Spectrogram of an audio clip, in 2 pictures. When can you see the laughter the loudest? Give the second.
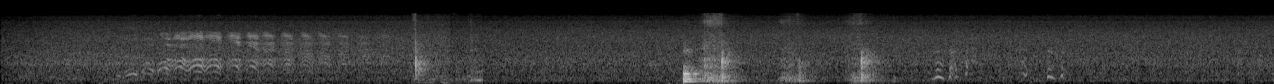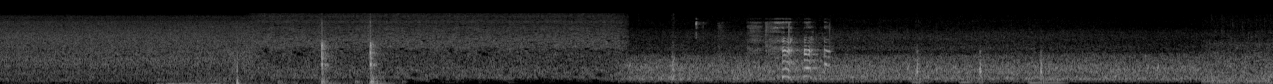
21 s.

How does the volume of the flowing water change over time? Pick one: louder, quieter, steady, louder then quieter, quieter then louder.
steady.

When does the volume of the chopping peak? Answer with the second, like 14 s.
7 s.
